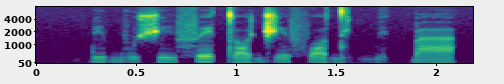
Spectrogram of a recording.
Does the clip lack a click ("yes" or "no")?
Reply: yes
